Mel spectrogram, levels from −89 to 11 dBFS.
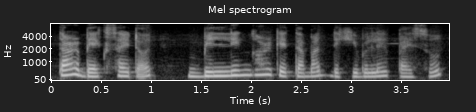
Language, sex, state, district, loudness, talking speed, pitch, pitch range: Assamese, female, Assam, Sonitpur, -18 LUFS, 135 wpm, 225 Hz, 205-250 Hz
